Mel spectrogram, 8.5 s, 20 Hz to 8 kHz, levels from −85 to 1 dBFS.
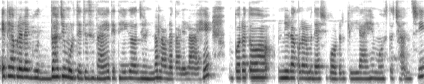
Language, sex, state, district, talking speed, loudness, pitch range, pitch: Marathi, female, Maharashtra, Dhule, 165 wpm, -20 LUFS, 215-255 Hz, 230 Hz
